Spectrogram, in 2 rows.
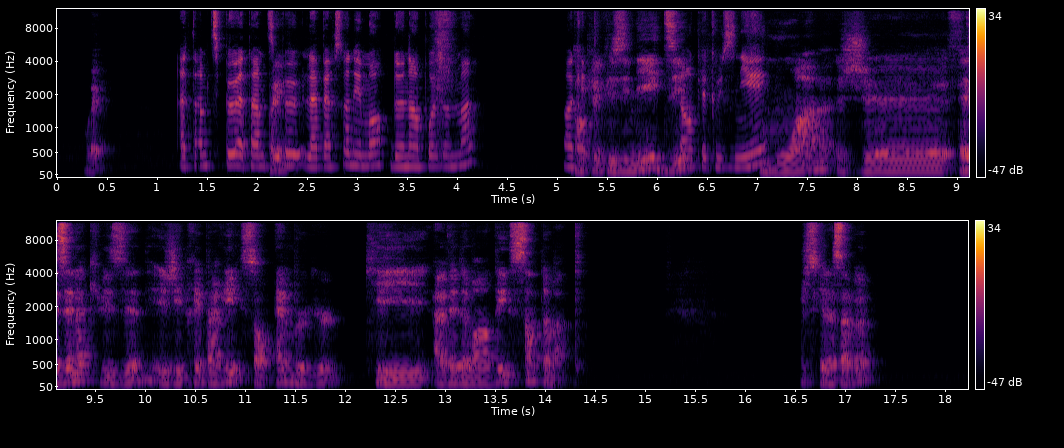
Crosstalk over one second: none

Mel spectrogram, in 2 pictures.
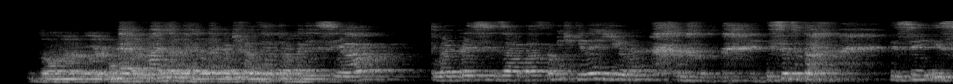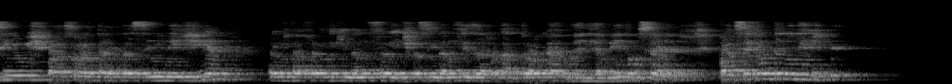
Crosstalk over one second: present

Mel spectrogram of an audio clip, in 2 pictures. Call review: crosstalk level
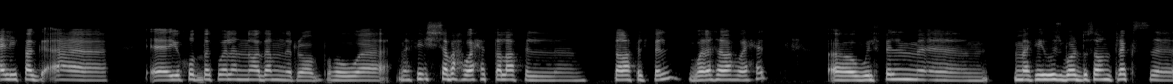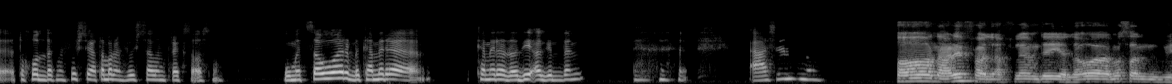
none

